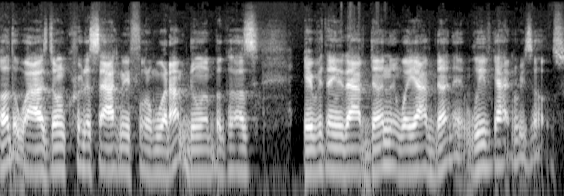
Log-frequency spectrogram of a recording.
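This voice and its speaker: Fairly even in intonation, a man's speech races along at a very fast pace. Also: medium pitch for a man. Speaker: community activist. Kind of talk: documentary interview. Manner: loud.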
